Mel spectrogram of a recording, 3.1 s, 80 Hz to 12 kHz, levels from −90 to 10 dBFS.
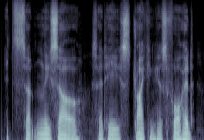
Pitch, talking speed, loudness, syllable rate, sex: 90 Hz, 155 wpm, -20 LUFS, 4.8 syllables/s, male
